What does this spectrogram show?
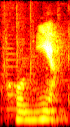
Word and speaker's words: coñac: Well, do you know the word cognac? That's the sound, cognac. Actually, for Spanish, cognac is written cognac, as in me sirve un cognac, por favor.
